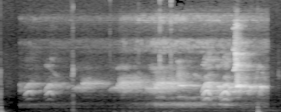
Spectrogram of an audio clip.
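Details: New Caledonian crow call, the first in a sample recording, annotated as a double call: a few short clipped notes, then longer buzzy, harmonic-rich calls that grow louder toward the end, with a sharp click at the close.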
